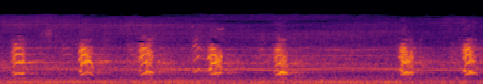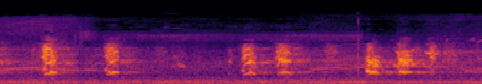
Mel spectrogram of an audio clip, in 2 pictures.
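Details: A dog barks continuously at a drone flying overhead, jumping up and trying to get it; sharp harmonic barks come in quick irregular bursts, about fifteen in ten seconds, over a steady low drone hum and faint laughter.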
